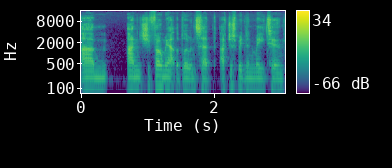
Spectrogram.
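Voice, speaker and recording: A man with a Yorkshire accent talks at a fairly quick pace in a fairly low pitch, his intonation flat and monotone. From northern England, Rotherham, Yorkshire. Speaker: partnerships manager at a software company. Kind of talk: podcast interview. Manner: loud.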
